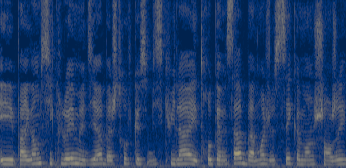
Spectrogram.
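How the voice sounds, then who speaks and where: Her voice is an unremarkable speaking voice, and she is a woman pitched at a medium level. Fairly even intonation carries her moderate pace. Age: 20s. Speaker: entrepreneur. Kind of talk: interview.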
